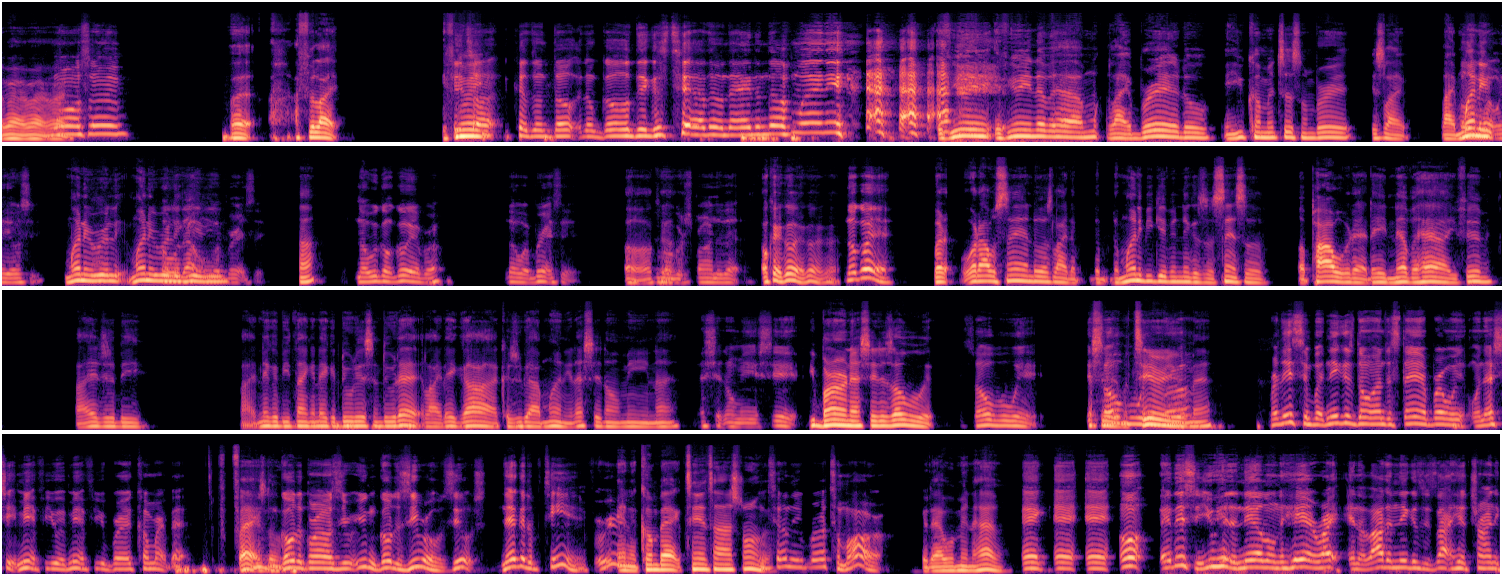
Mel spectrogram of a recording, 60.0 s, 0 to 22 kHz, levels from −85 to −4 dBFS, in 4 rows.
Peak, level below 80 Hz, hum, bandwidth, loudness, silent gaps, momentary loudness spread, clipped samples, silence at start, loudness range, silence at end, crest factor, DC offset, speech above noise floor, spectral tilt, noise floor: 0 dBFS; -56 dBFS; none; 13.5 kHz; -20 LUFS; 17.70-17.91 s; 13 LU; under 0.1%; 0 s; 7 LU; 0 s; 18 dB; under 0.1%; over 71 dB; -6.5 dB/octave; under -90 dBFS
